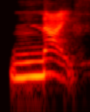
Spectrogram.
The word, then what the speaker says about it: knife: There are two letters making the n sound. What are the two letters? K-N. Very good. K-N says n.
